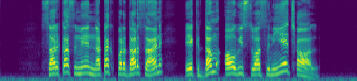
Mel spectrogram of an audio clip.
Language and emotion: Maithili, surprised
